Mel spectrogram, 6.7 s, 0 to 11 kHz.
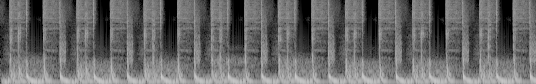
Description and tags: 4-bar-techno-loop made with rebirth. 143 bpm. slightly improved with some dynamics. before i provided a rebirth-mod with samples from thefreesoundproject.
